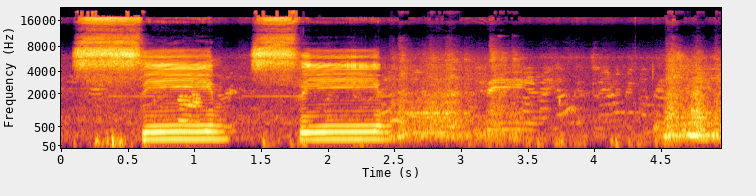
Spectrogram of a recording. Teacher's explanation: سین ہے نا، سین، اس کو سیٹی کی طرح پڑھنا ہے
